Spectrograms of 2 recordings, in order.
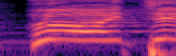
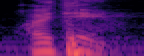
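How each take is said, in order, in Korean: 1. 과하고 오버스러운 목소리로 해요. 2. 약간 낮춘 목소리로 차분하게 해요. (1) "너무 오버스럽고 너무 부자연스럽고 너무 과하고 그런 목소리" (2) "목소리 조금 약간 깔고 화이팅 이렇게 하면서 이렇게 딱 이렇게 가면 멋있잖아요"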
